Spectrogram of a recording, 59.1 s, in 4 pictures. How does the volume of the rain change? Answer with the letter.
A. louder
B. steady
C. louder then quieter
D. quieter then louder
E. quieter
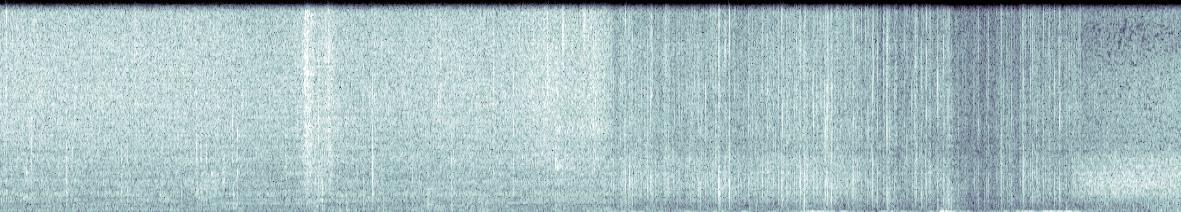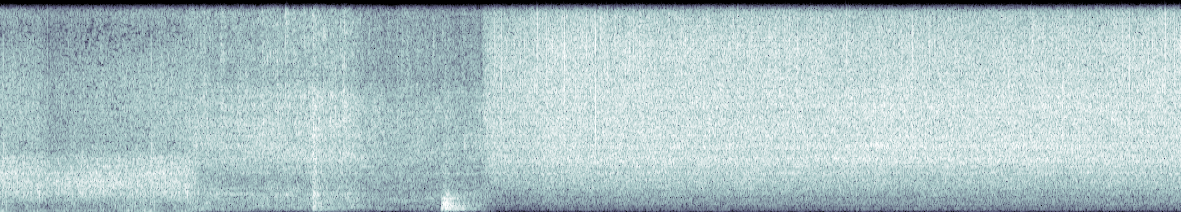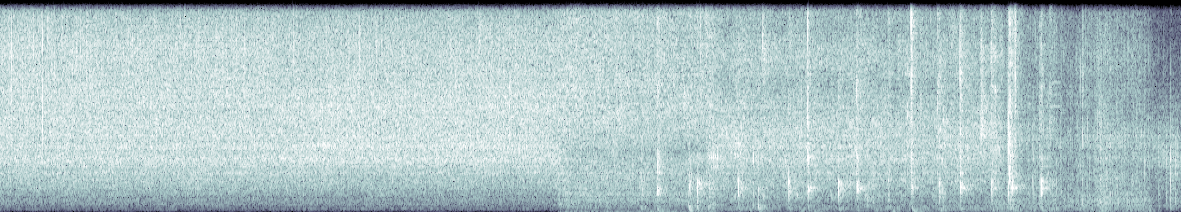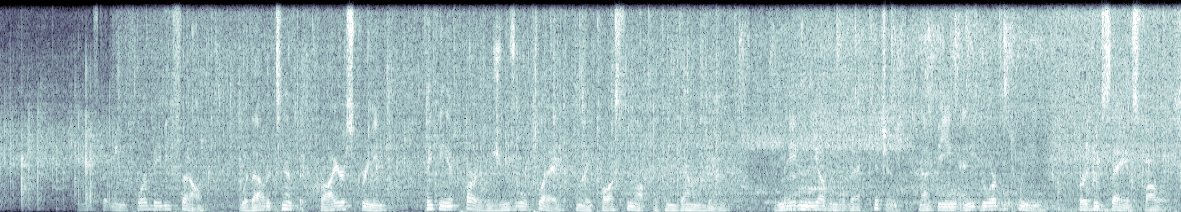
B.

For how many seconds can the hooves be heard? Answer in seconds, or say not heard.
5 s.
